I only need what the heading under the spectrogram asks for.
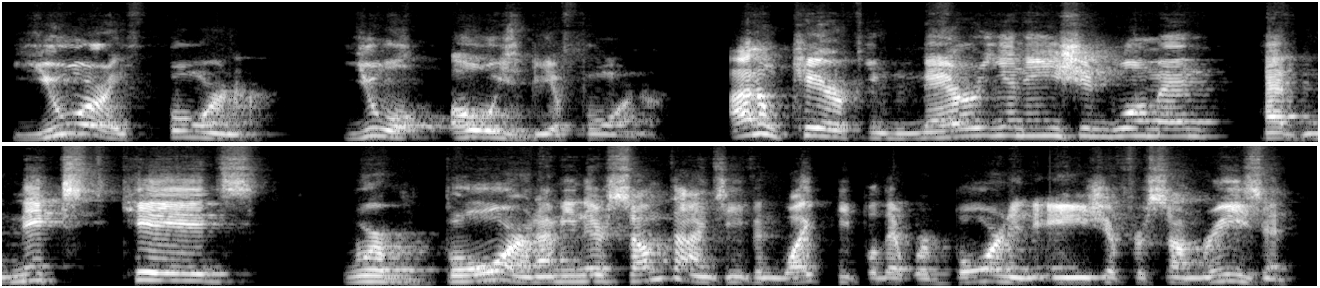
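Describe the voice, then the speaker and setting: A man's voice: on the high side, expressive, moderate pace, highs cut off. Blunt man, echoey room. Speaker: podcast host. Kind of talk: opinionated solo monologue.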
